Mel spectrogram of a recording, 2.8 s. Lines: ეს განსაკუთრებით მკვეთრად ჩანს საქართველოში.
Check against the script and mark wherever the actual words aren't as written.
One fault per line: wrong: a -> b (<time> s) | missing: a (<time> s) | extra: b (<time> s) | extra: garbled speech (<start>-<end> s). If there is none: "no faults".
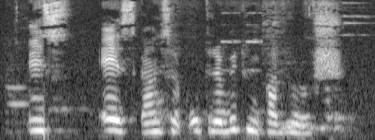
missing: მკვეთრად ჩანს (1.9 s)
